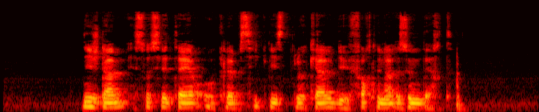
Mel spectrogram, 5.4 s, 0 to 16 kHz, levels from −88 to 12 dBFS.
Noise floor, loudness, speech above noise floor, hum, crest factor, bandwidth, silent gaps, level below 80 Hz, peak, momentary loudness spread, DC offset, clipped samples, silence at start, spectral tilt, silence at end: -68 dBFS; -29 LUFS; 40 dB; none; 20 dB; 11.5 kHz; none; -56 dBFS; -10 dBFS; 8 LU; under 0.1%; under 0.1%; 0.85 s; -5.5 dB/octave; 0.75 s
